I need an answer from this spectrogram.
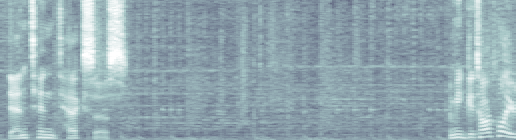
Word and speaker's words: Denton: in a place called Denton Texas I mean guitar player just tipped today right hey that rhymes with Ron so it's called Denton it's called Denton Texas it's full of a ton of dents and I'm just like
